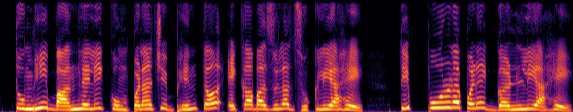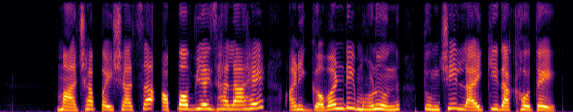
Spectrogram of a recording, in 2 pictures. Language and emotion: Marathi, angry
